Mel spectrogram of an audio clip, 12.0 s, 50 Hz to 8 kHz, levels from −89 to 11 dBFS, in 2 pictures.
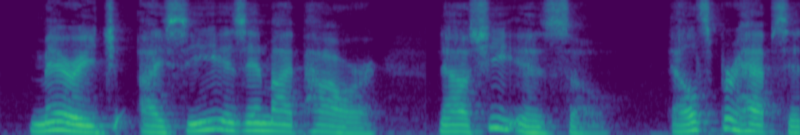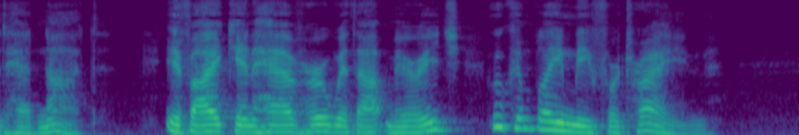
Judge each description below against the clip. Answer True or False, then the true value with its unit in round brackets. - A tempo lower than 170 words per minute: True (145 wpm)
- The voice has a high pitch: False (140 Hz)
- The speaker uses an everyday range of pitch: True (3.8 semitones)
